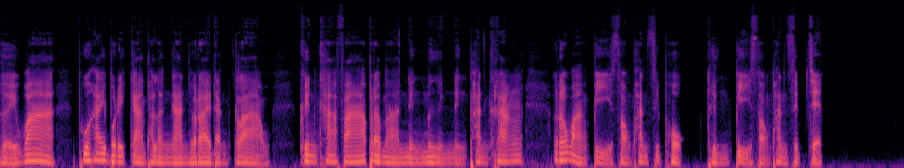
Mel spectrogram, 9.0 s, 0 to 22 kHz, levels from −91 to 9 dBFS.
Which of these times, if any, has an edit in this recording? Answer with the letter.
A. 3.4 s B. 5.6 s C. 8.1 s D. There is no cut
A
